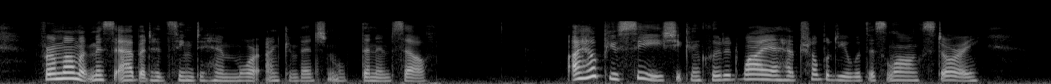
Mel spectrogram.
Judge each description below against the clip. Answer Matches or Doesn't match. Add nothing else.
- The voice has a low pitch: Doesn't match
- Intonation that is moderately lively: Matches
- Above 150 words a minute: Matches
